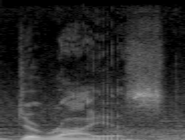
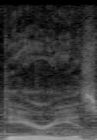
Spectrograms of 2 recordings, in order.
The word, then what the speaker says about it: Darius: Which I know I'm saying it wrong. The actual pronunciation, the actual Japanese pronunciation is Darius. But that is really hard for me to say after saying it Darius my whole life.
